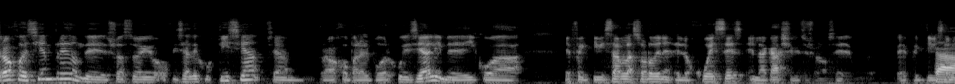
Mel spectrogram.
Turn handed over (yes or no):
no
